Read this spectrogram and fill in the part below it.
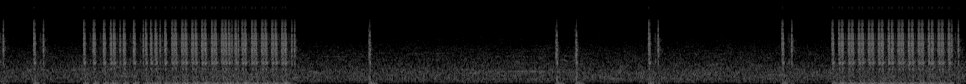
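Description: Quick electronic menu ticks click in rapid runs as a list scrolls.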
